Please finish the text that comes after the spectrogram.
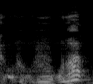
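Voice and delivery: soft, halting disbelief; stunned stammer. Acted. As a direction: quietly stumble into a rising question. Kakashi stunned by the revelation.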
